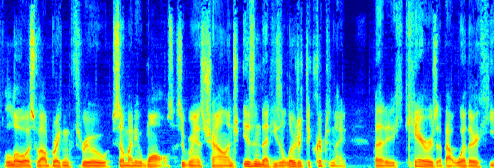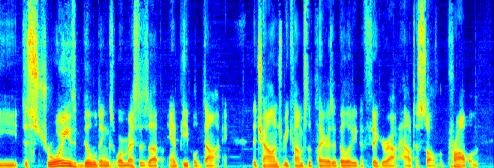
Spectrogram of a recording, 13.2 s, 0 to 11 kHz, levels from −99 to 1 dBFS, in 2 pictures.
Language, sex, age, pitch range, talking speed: English, male, 30-49, 95-120 Hz, 200 wpm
